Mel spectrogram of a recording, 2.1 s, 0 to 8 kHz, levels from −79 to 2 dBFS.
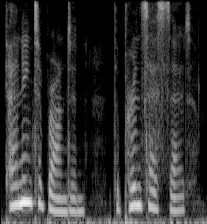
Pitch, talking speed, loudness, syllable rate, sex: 220 Hz, 175 wpm, -16 LUFS, 5.4 syllables/s, female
